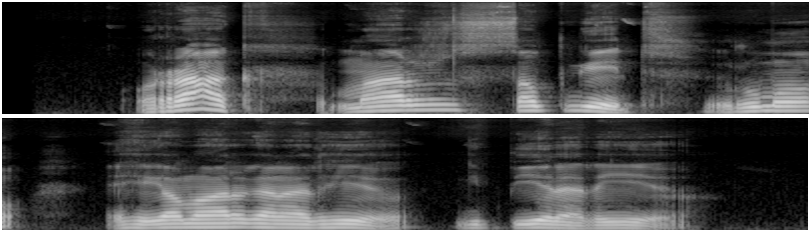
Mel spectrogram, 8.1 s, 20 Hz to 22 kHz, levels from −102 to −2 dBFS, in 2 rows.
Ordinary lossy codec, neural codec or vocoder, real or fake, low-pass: none; none; real; none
